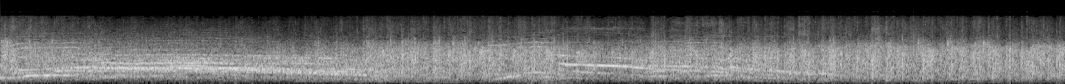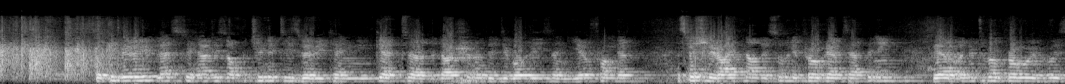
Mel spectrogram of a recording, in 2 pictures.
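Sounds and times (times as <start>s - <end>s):
audience applauding and cheering: 0.0s - 11.9s
speech: 11.6s - 21.3s.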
